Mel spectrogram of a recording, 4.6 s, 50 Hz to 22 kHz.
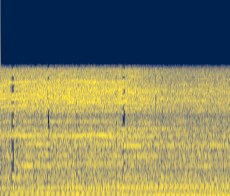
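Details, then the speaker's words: Audi A4 power steering: steady whine and hum from the pump over the running engine, fluid low and old though circulating; system flushed with about 1.8 L and fluid replaced. "Audi А4 в Гуре в водке масла мало вой насоса но циркуляция в насосе есть в бачке жидкость"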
